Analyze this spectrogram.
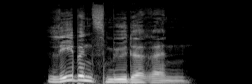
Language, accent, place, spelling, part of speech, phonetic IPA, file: German, Germany, Berlin, lebensmüderen, adjective, [ˈleːbn̩sˌmyːdəʁən], De-lebensmüderen.ogg
- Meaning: inflection of lebensmüde: 1. strong genitive masculine/neuter singular comparative degree 2. weak/mixed genitive/dative all-gender singular comparative degree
